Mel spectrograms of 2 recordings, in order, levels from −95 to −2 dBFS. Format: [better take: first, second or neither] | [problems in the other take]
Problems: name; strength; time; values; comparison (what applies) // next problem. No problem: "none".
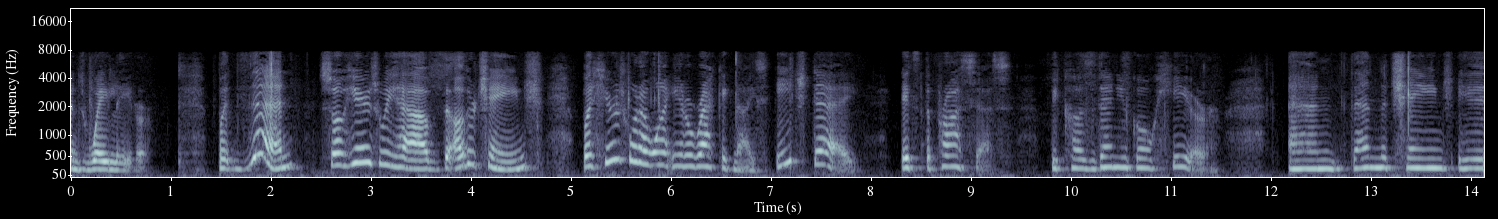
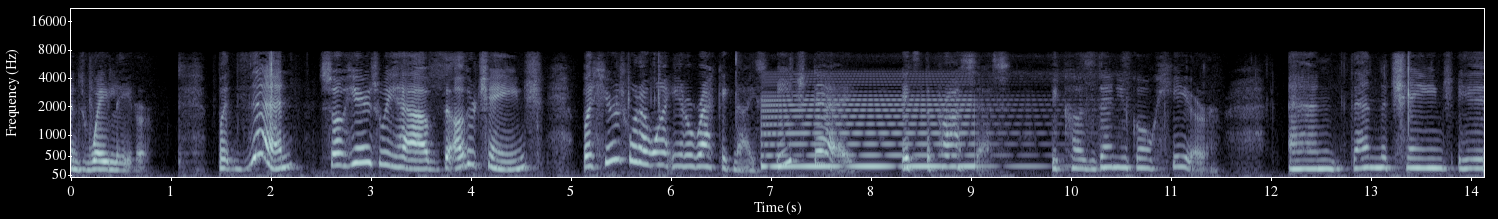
first | background sound (Keyboard (musical)); 1 dB below the speech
